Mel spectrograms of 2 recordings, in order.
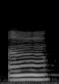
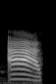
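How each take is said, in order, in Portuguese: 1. A vogal é fechada e nasal. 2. A vogal é aberta e oral. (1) "ela nunca pode ser fechada, como em algum caso aí na língua portuguesa" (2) "com esse som aberto"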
